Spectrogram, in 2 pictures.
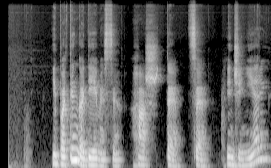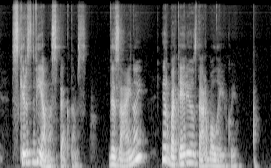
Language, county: Lithuanian, Vilnius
